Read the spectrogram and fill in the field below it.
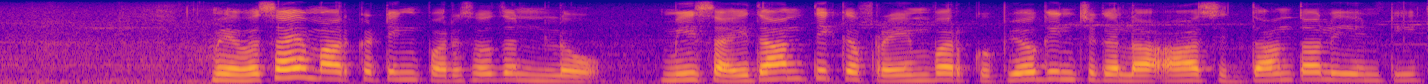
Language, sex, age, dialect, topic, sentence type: Telugu, female, 46-50, Utterandhra, agriculture, question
